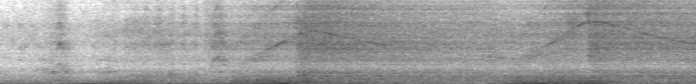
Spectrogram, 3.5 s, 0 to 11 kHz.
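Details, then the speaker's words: 2017 Audi S4 Japan import that lost all boost after a bang, after fitting a new boost controller valve, warmed up, revved at standstill with air filter part disconnected: rising turbo whistle on each rev, boost is back. "That sounds like boost. It's definitely blowing. That big old snail sounds like it's blowing, boys."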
